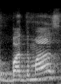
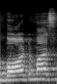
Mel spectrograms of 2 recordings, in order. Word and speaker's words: BODMAS: बडमास लिखा है इसको बदमाश नहीं पढ़ना है। ठीक है? इसको बदमाश नहीं पढ़ना है। इतना ध्यान रखो। सबसे पहले प्रोनाउंसिएशन पे काम करो। इसको बडमास पढ़ना है और इसका सारा मतलब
